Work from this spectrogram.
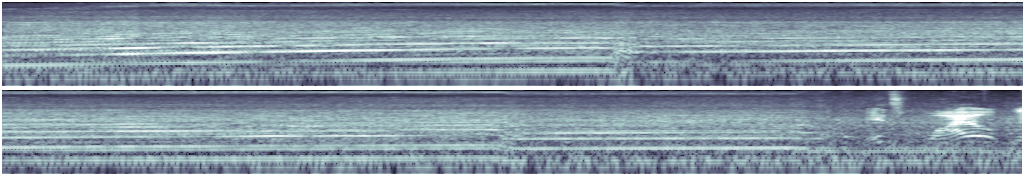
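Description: A cammed Camaro pulls hard through the gears, the engine note climbing in long, loud rising sweeps broken by two quick shift dips before it backs off near the end.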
